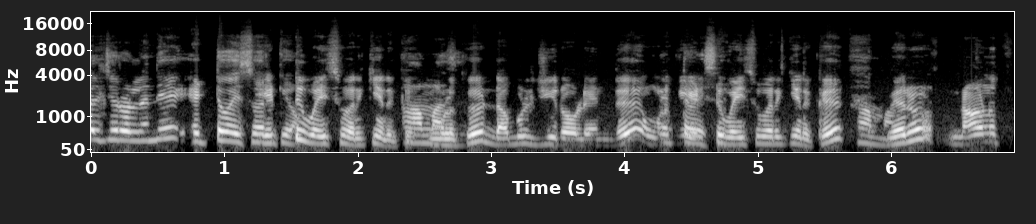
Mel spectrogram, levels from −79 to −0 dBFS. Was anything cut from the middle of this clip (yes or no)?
no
